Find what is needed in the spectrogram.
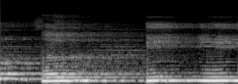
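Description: A man singing long held notes through a karaoke microphone over a karaoke backing track; the pitch steps down about half a second in and a new note starts about a second and a half in.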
